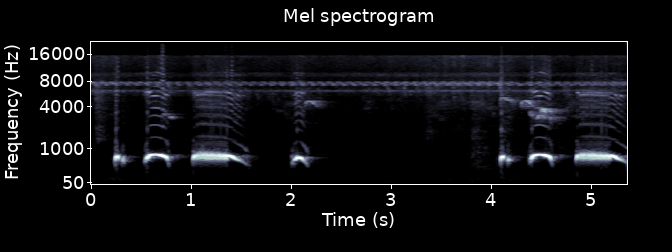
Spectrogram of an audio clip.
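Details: Two full 'kuk 1' song phrases from a caged spotted dove: each a short note, two rounded arched coos and a long drawn-out coo falling at its end, the first closing with a hooked coo. Soft bird chirps behind.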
